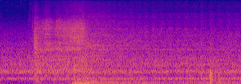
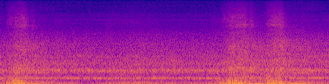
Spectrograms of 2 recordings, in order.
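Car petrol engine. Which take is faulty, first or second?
second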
